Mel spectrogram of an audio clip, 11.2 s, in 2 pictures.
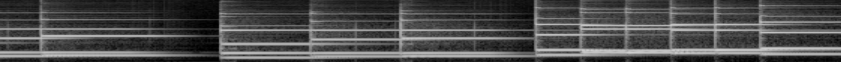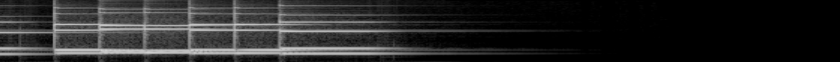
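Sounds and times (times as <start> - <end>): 
toccata ringtone: 0.0 - 8.5.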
